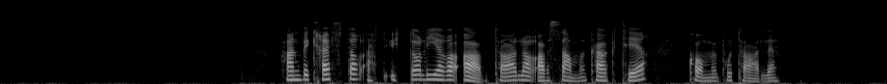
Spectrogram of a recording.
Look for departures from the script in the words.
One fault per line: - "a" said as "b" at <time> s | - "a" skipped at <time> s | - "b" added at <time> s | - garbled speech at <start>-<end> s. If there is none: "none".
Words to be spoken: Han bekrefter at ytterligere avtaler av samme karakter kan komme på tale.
- "kan" skipped at 6.5 s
